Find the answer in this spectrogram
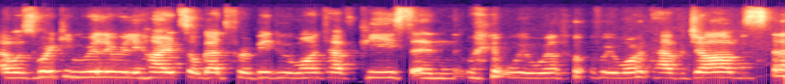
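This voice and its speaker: A woman speaks at a moderate pace and a medium pitch. Her intonation is monotone and flat. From Israel. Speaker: comedian. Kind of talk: interview answer. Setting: online call. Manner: casual, storytelling.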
